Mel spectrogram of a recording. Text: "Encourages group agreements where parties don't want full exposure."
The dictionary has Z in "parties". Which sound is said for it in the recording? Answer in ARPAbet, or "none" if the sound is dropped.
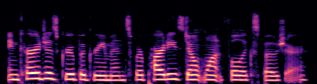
Z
